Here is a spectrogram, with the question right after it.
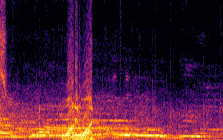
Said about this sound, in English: The Warrior crowd is clapping at the CUW crowd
